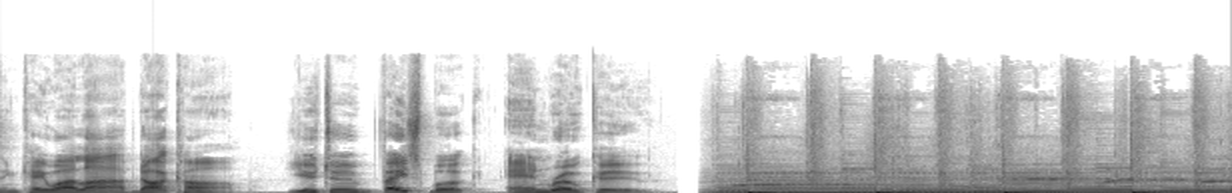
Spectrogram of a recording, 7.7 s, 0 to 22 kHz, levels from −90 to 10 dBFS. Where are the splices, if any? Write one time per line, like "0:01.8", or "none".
0:04.4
